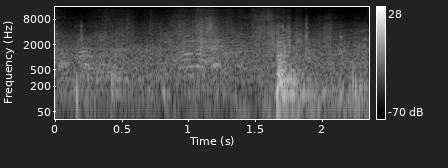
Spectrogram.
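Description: Live field sound of a polo chukka: ponies' hooves on turf under a steady outdoor bed, brief shouted voices of players in the middle, and one sharp knock near the end.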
